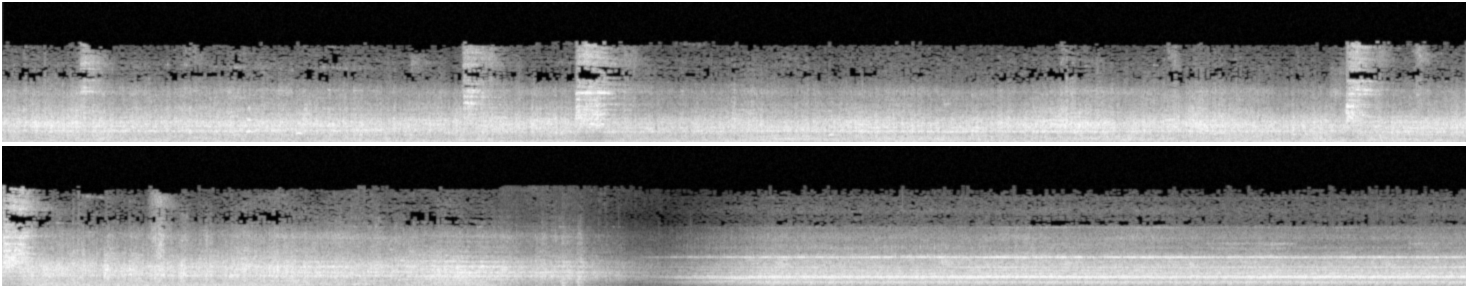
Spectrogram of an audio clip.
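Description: Freight train wagons rolling past close by: a steady rumble of steel wheels on rail with clicks over the rail joints and some wheel squeal. About twenty seconds in it fades out and gives way to a steady engine idling hum with a held whine.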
